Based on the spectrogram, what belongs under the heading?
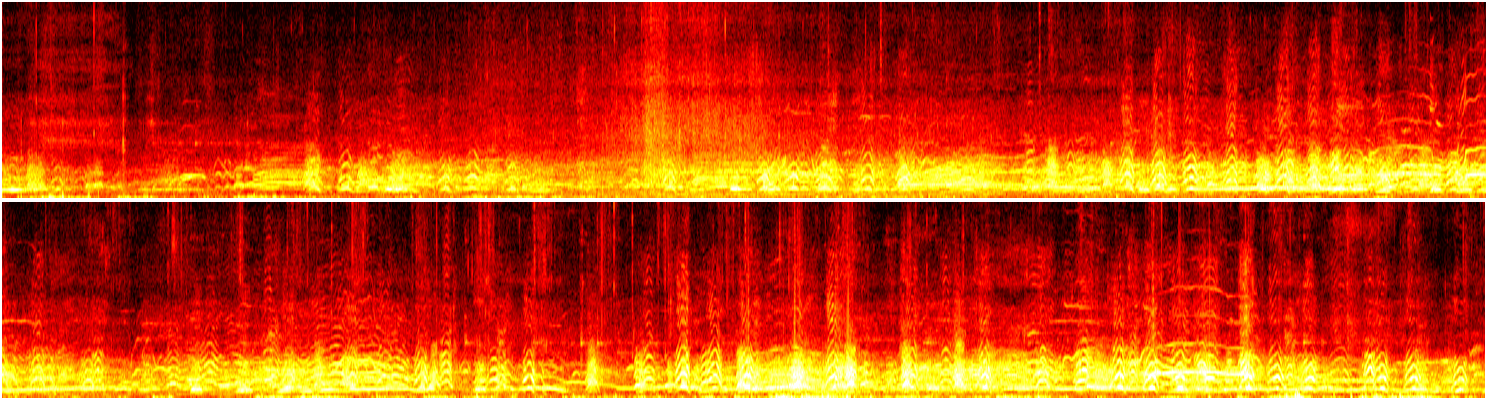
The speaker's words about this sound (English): These dogs are huge white wolfy creatures that smell worse than most things on Earth. Even my youngest sister. They howl almost constantly. God, there's like hundreds of these dogs.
